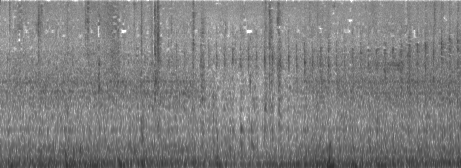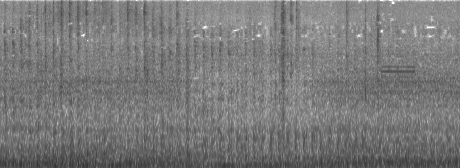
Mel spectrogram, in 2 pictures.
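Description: Small car's engine running at idle, heard from inside the cabin, with a brief thump about three seconds in.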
